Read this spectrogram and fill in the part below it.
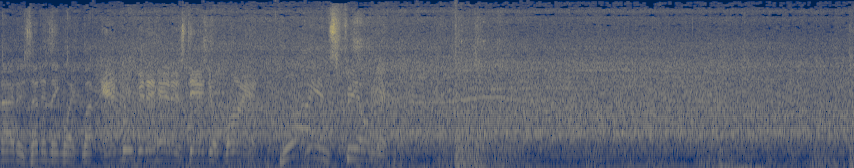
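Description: A large arena crowd cheers.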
